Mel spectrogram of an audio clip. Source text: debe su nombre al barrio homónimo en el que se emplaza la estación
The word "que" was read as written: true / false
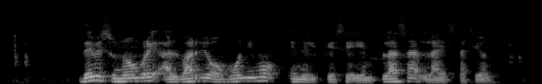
true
